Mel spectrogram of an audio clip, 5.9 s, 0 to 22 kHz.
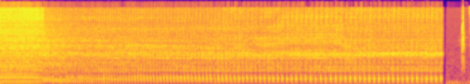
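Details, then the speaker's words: Honda GX120 small single-cylinder engine reassembled after the head was taken off to inspect the piston, one bolt left over: starts first pull and settles into a steady, even putter at constant speed, no knocking; owner notes a slight exhaust valve flutter. "well it obviously works it started first pull"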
